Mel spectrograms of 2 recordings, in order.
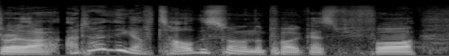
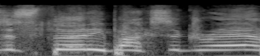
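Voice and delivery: Aussie bloke; 4 dB louder than usual. Retold or imitated. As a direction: ham up a freezing Aussie backpacker. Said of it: "and he goes".

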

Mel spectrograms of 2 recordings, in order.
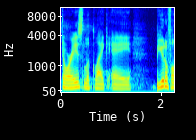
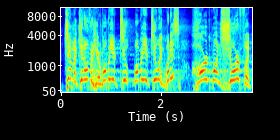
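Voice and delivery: high, loud scolding dwarf voice; Jaina scolding; 6 dB louder, faster than usual. Acted. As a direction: scold her, pitched way up. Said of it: "and she's like".

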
